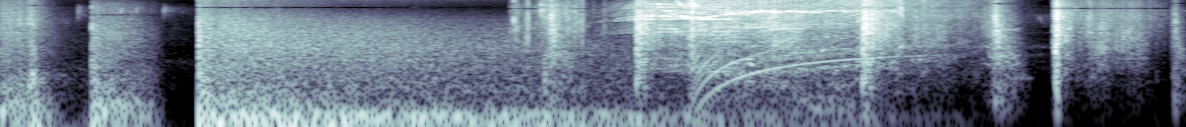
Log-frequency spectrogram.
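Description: A game sound effect whooshes with a frosty, magical shimmer.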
